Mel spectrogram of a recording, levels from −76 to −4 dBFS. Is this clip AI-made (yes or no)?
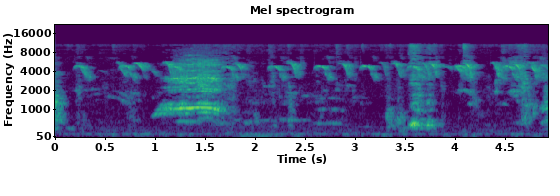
no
